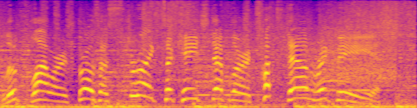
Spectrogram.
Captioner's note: cheering, then music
